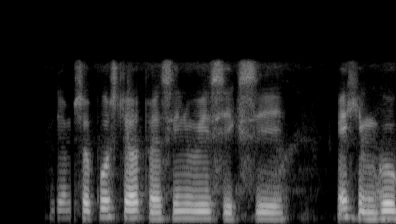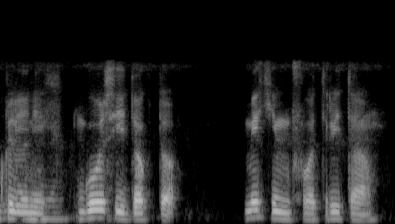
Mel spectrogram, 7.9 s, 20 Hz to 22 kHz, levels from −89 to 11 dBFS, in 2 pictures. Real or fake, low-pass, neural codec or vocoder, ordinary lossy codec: real; 7.2 kHz; none; none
